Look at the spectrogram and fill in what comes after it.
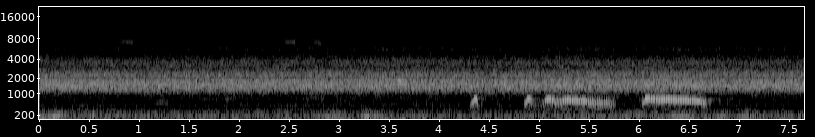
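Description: A bird calling: two short notes, then two longer ones that fall slightly in pitch, starting about four seconds in, over a steady background hiss.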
